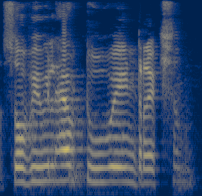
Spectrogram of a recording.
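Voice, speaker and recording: A man's voice: extremely high pitch, monotone, a little mellow, a little hiss or hum. A middle-aged man from North India, whose first language is Hindi, teaching a classroom lecture with a North Indian accent and joking asides. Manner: mixes English with quick Hindi asides, joking.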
